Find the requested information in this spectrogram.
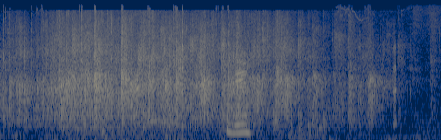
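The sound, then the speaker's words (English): Audience applause welcoming a speaker's wife to the stage: a faint, steady patter of clapping throughout, with a voice briefly heard over it. “will you put your hands together and welcome my wife”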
